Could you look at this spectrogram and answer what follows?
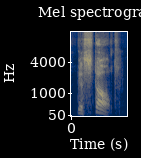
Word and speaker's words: Gestalt: Gestalt.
